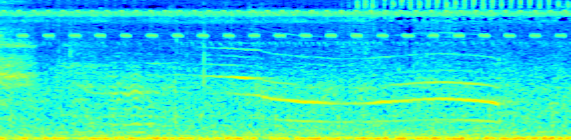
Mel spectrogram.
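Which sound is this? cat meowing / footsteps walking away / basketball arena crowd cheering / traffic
cat meowing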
